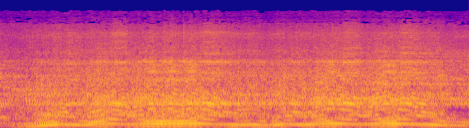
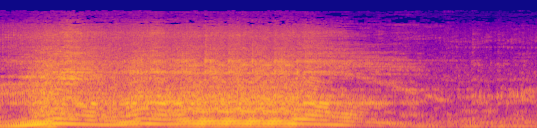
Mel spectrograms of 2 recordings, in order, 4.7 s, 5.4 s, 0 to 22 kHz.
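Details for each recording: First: Hero Passion Pro BS6 fuel-injected bike after fixing a starting and slow-idle complaint: the engine blips up and falls back cleanly with no stumble, holds a steady idle, and the MIL is off; fault was the fuel pump. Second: Hero Passion Pro BS6 motorcycle that starts and idles but won't rev: revs climb briefly, then stumble and sag when throttle is given; OBD shows no faults and pickup coil ohms are correct, so fuel pressure is suspected.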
